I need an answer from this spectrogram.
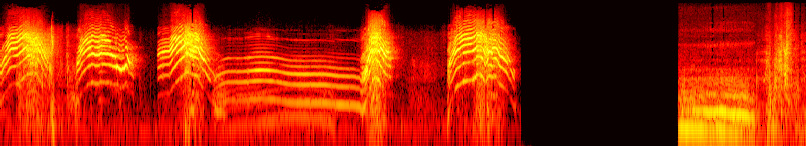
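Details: Cat chasing a mouse deep in the night: quick, sharply bent meows in a rapid run, one long flat-toned cry, two more short meows, a pause, then scuffling noise and a last brief call.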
